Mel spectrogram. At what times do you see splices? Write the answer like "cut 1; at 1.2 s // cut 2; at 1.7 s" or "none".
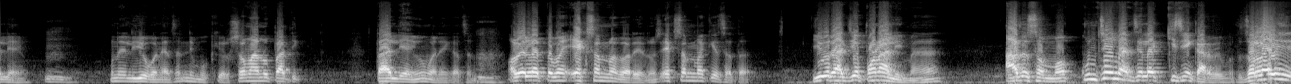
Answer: cut 1; at 7.7 s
